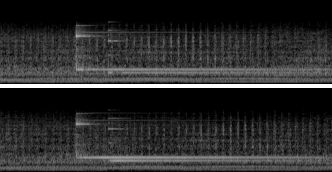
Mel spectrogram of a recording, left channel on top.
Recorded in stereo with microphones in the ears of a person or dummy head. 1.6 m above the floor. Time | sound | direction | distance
0.8 | a doorbell | 10° left (ahead or behind) | 0.7 m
